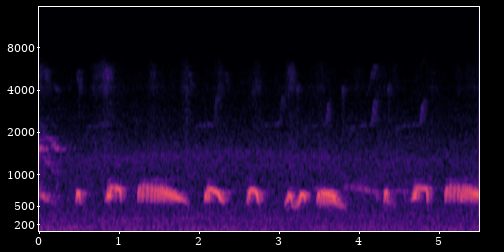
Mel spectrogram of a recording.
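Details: Spotted dove coos in a lure recording aimed at provoking rivals, heard more distantly: a run of short and drawn-out soft coos over a steady background hiss, with faint high chirps behind.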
